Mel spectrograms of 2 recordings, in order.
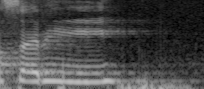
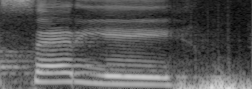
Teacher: A gente não fala série I, a gente fala série E. Né? Então, nós temos aqui uma semivogal e aqui nós temos uma vogal.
